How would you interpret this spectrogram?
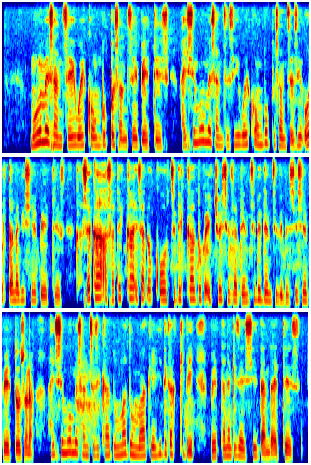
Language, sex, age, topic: Gamo, male, 25-35, agriculture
